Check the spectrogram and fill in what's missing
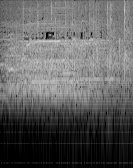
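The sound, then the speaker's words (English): A crowd of people clapping steadily, a dense, even wash of applause that holds strong for a few seconds before beginning to taper slightly at the end. “obviously from the applause, you guys stole my thunder, I should have had that come up after.”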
